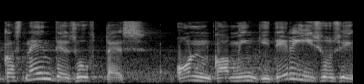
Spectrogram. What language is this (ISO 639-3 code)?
est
